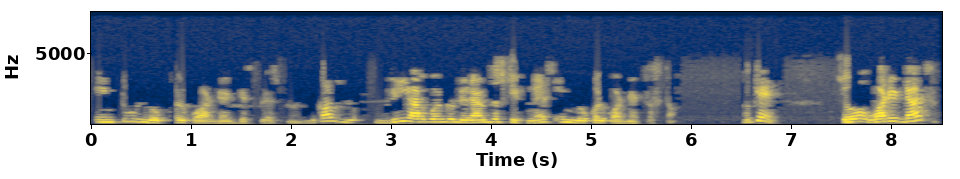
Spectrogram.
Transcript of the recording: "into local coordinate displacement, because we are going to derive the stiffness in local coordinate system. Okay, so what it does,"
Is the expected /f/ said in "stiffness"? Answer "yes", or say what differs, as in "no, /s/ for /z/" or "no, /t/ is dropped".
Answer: no, /p/ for /f/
